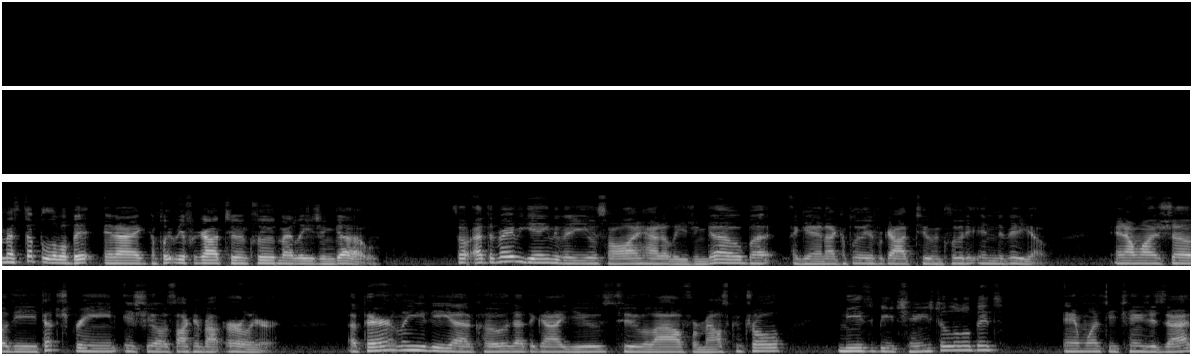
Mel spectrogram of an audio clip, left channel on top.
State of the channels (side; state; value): left; silent; digital silence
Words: up a little bit and I completely forgot to include my Legion Go. So at the very beginning of the video, you saw I had a Legion Go, but again, I completely forgot to include it in the video. And I want to show the touchscreen issue I was talking about earlier. Apparently the code that the guy used to allow for mouse control needs to be changed a little bit. And once he changes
